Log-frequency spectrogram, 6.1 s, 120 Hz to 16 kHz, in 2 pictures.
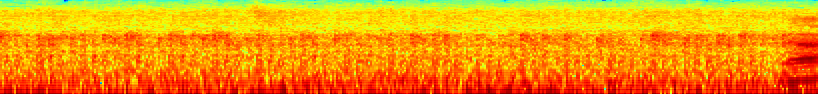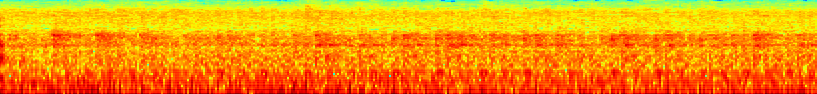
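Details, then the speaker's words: Mitsubishi L300 diesel with heavy smoke and weak power, idling before tuning: uneven idle with hard knock about two or three a second, rough and clattery; valve or injection setting suspected, not confirmed. "tapi suaranya ndak boleh kayak batu jatuh tuh itu tetap ada namun bunyinya ngeretek rata ya guys"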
